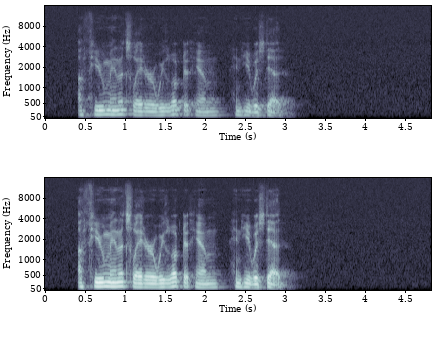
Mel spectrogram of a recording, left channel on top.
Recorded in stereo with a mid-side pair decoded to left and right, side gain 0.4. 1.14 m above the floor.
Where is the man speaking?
65° right, 1.1 m.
